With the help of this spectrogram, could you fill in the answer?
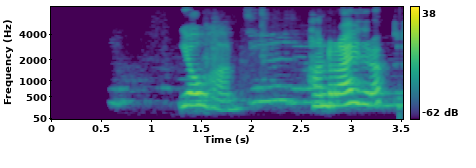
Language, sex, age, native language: Icelandic, male, 9, Icelandic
